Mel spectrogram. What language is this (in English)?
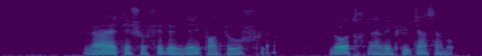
French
